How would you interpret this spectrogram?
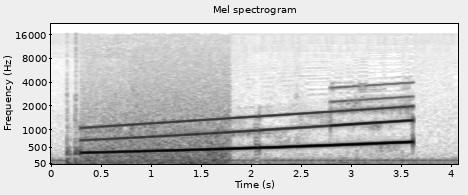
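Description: A single steady electronic tone, a sound representation of a graph of an increasing linear mathematical function, glides smoothly and continuously upward in pitch for about three seconds, loud and clear with no talking, then cuts off abruptly.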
